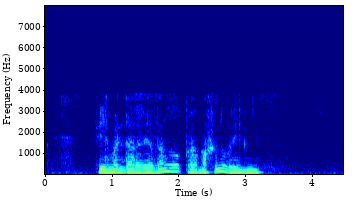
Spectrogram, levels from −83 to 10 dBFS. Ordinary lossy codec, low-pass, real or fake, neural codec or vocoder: AAC, 16 kbps; 7.2 kHz; real; none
